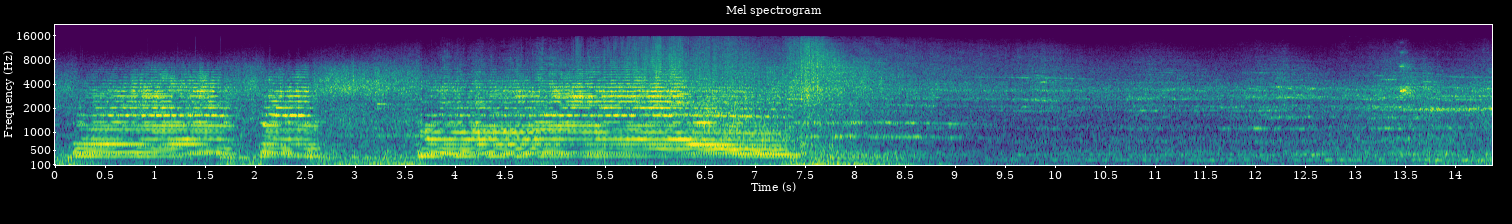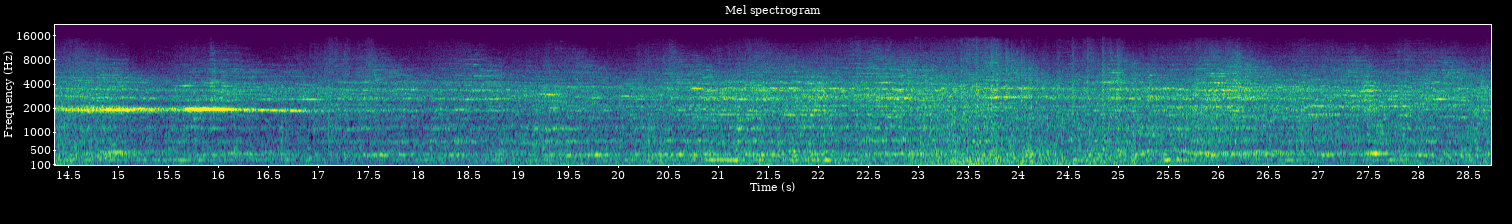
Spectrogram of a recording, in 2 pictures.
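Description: Diesel locomotive air horn sounding a multi-note chord in three blasts, the last the longest, cutting off about seven and a half seconds in. A train then rolls past with wheels clacking on the rails and a brief wheel squeal in the middle.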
